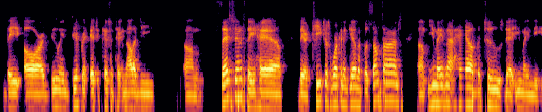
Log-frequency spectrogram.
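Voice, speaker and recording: A man talks in a plain, everyday voice at a moderate pace, with medium pitch and ordinary pitch variation. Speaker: workshop trainer for educators. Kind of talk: online workshop presentation. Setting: video call.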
